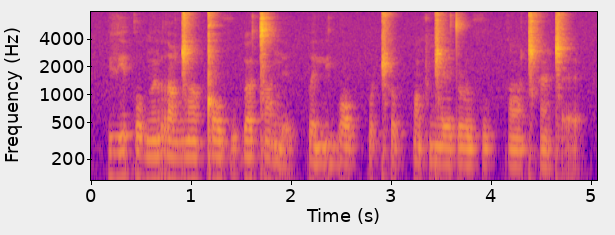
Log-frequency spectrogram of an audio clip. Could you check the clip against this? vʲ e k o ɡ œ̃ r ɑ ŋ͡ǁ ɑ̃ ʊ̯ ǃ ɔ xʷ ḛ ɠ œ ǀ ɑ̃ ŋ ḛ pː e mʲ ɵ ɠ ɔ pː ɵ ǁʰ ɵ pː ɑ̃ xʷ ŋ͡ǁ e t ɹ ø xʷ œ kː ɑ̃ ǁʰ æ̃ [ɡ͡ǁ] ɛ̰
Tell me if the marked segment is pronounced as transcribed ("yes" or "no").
no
